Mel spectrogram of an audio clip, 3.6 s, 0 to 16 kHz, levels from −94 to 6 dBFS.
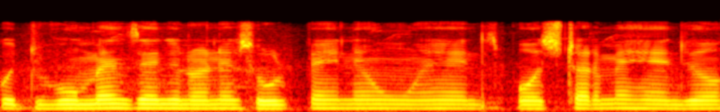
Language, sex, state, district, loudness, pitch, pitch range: Hindi, male, Uttar Pradesh, Deoria, -15 LUFS, 135 Hz, 130-135 Hz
